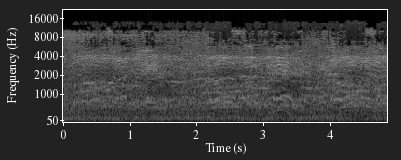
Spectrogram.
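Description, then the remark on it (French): A large crowd of Cubans chanting "Yo soy Fidel" together during Fidel Castro's funeral procession in eastern Cuba, a dense wall of many voices that stays loud and steady throughout without a break or any single voice standing out. “« Yo soy Fidel » « Je suis fidèle », c'est ce qu'il scandait aujourd'hui.”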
